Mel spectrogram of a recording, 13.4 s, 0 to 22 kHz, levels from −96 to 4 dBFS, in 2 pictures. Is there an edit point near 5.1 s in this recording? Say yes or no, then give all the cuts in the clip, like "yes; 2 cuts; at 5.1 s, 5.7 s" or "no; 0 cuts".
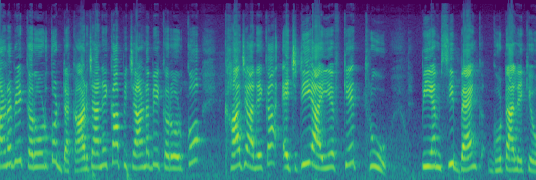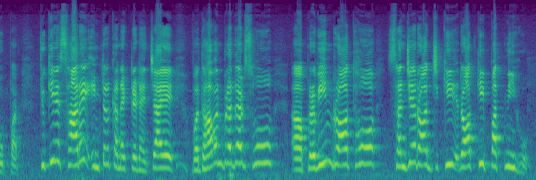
yes; 1 cut; at 5.1 s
